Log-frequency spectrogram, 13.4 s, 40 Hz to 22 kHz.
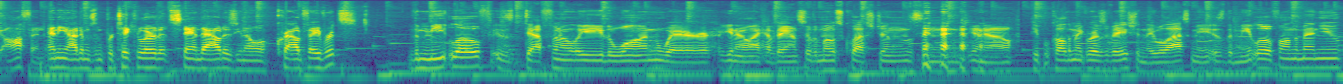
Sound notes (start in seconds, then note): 9.2 laughs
